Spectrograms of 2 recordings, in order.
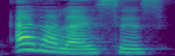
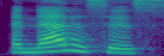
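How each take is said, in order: First: एनालिसिस said "ana-LYE-sis"; wrong pronunciation. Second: एनालिसिस said "uh-NAL-i-sis"; correct pronunciation. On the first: Teacher shows learners the mistake, mispronounced. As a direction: say एनालिसिस with an "eye" in the third syllable. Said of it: "ये इसकी गलत pronunciation". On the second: Teacher gives the correction, clearly pronounced. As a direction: say एनालिसिस with short i after NAL. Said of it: "correct pronunciation है". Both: Shown as a demonstration.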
